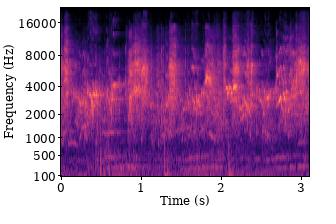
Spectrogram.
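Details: Several budgies chirping, with busy overlapping high tweets and short squeaky notes. A few sharp clicks stand out and a soft low hum runs beneath.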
